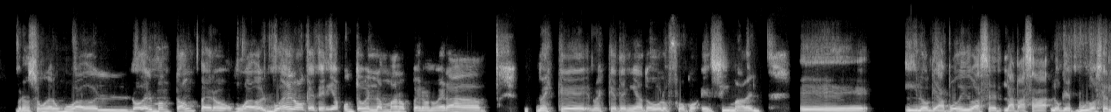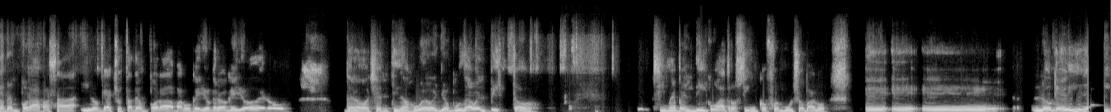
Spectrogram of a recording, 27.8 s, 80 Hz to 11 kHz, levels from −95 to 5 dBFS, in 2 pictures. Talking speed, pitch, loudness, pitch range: 190 wpm, 140 Hz, -17 LUFS, 125-155 Hz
